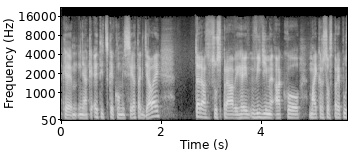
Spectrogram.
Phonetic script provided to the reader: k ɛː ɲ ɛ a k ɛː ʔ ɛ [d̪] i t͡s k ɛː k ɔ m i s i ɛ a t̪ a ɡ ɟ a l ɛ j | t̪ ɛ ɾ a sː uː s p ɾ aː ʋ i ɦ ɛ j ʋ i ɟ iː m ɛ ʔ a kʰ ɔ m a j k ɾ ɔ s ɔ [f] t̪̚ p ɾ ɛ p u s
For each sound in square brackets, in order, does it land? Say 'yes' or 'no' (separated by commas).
no, yes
